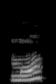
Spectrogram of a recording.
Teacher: berasal dari kedua bibir yang saling bertemu, menempel agak lama terlebih dahulu sehingga terdengar mo.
